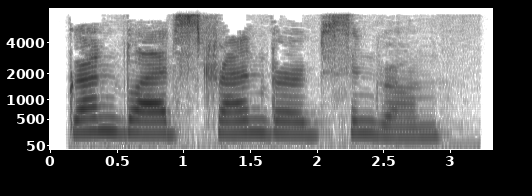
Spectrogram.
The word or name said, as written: Gronblad Strandberg syndrome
